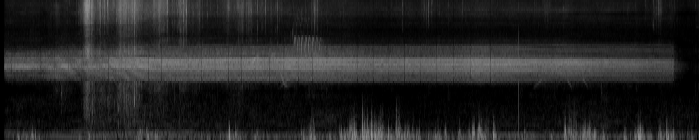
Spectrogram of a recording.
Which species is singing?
Diceroprocta grossa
